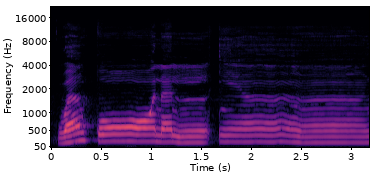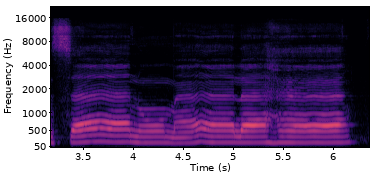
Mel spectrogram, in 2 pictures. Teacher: qa-nya ada fathah bertemu dengan alif, maka dia termasuk mad tabi'i lagi. Nah, panjangnya 2 harakat.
